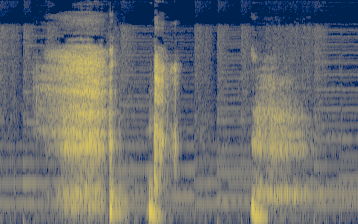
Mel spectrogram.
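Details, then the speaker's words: A rising breathy intake followed by sharp explosive bursts: a forceful adult sneeze picked up by a computer microphone over soft game music. "Sorry, had a wicked bad sneeze and I didn't want you guys to hear it."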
